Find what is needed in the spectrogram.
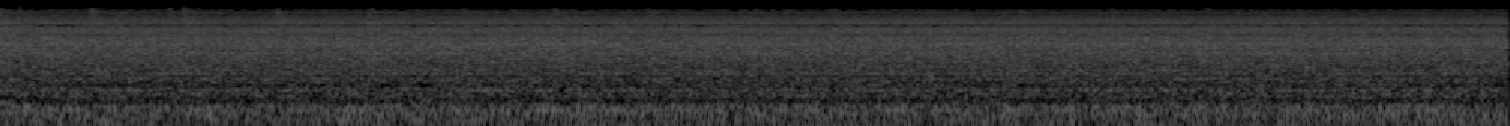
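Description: Steady low hum of background noise, growing a little louder and deeper for about a second in the middle.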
